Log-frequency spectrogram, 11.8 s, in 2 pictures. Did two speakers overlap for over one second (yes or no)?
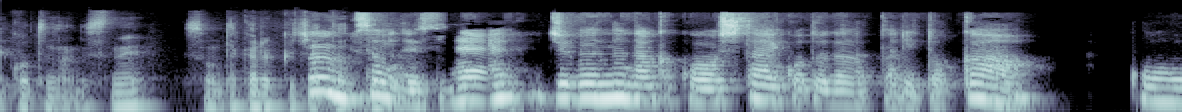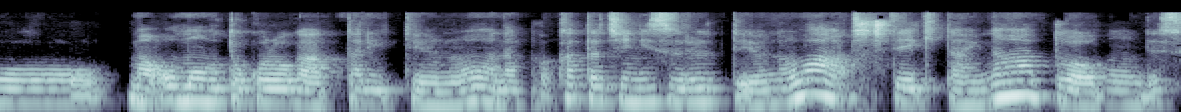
no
